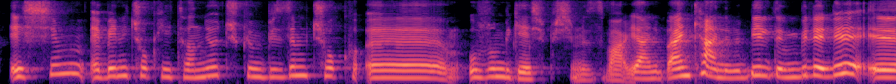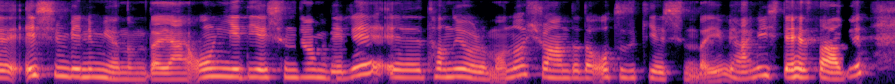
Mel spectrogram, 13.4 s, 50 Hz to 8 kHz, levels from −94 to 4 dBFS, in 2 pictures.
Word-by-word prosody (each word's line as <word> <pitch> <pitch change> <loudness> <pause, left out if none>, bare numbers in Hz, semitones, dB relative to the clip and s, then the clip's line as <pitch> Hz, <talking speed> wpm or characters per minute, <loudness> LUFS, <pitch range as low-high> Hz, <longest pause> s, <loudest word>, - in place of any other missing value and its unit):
Eşim, 310 +8 -2
eee, 215 +1 -2
beni 255 +2 0
çok 255 -1 -7
iyi 230 -1 -6
tanıyor 235 +4 -4
çünkü 245 -3 -6
bizim 270 +4 -4
çok, 255 -2 -6
eee, 210 -3 +1 0.2
uzun 235 +3 -2
bir 225 - -4
geçmişimiz 175 -4 -6
var. - - -1
Yani, 190 0 -1
ben 245 +3 +6
kendimi 210 -6 +2
bildim 250 -5 -1
bileli, 270 0 +4
eee, 275 -10 +4
eşim 260 -1 +1
benim 235 -1 +2
yanımda, 175 -3 -2
yani, 170 0 +1
17 235 0 +2
yaşından 225 -1 -1
beri, 190 +4 -3
eee, 220 -7 +1
tanıyorum 230 -5 0
onu. 260 +6 -2
Şu 245 -5 -3
anda 210 0 -2
da 205 - -1
32 215 -2 -6
yaşındayım, 180 -2 -4
yani, 190 +7 -2
işte, 260 -4 +1
hesap 220 -6 +5
et. 290 +5 -3
225 Hz, 175 wpm, -23 LUFS, 210-250 Hz, 0.2 s, ben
